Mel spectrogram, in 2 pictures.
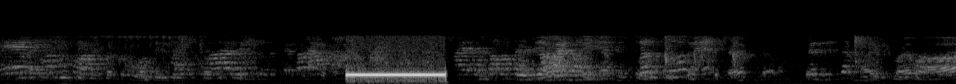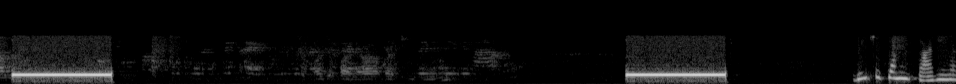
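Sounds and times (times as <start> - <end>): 
phone ringing tone as a call goes unanswered: 3.5 - 4.5, 9.7 - 10.7, 15.8 - 16.8
speech: 18.5 - 19.1.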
